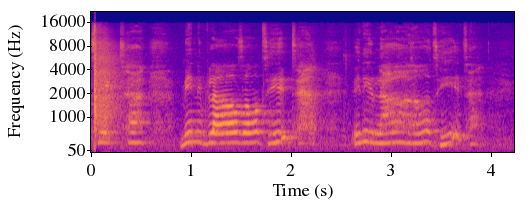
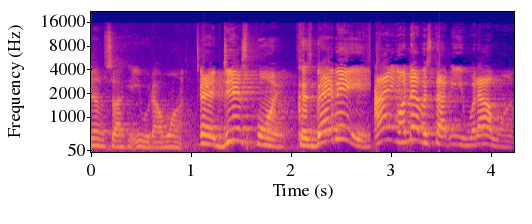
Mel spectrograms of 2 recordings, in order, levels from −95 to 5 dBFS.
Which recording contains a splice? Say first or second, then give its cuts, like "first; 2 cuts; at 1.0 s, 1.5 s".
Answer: second; 3 cuts; at 0.9 s, 2.0 s, 2.8 s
